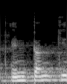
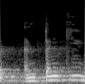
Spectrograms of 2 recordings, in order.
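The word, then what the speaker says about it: Ntangki: नागालैंड में है एंटंकी national park. कहीं कहीं पे ये आई हटा के लिखते हैं लेकिन आई साइलेंट है इसलिए एंटंकी नेशनल पार्क बोलते हैं इसको, ठीक है ना फ्रेंड्स।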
